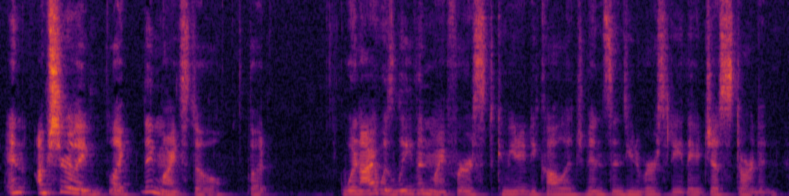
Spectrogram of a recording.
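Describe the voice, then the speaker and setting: A young woman hosts a casual interview, speaking in a low voice at a moderate pace. She's chatty and encouraging, often dropping in back-channel responses.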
